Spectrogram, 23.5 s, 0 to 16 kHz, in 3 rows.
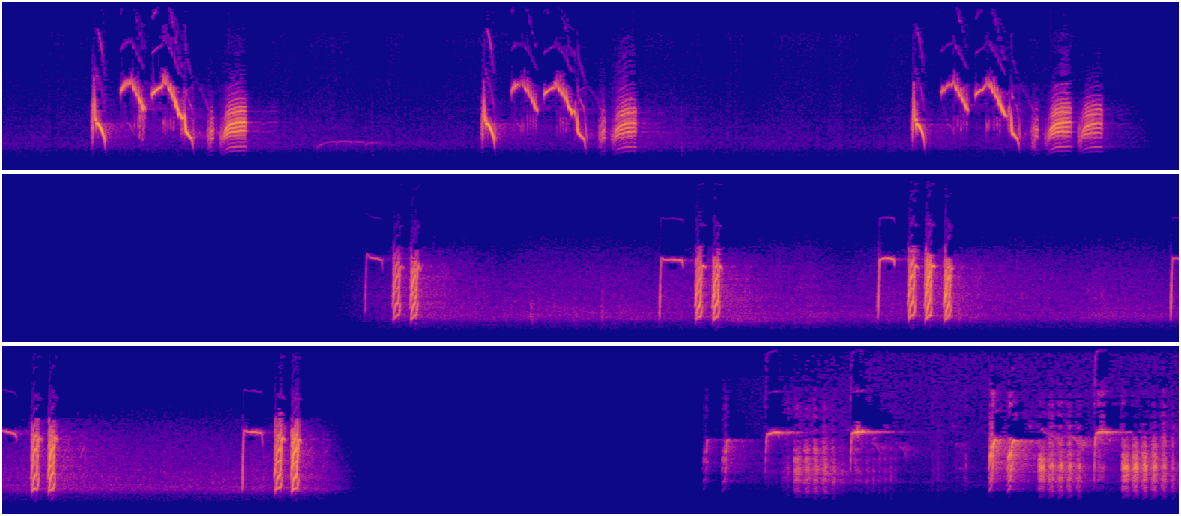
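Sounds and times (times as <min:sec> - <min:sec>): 
Eurasian blue tit calls: 0:00.6 - 0:02.5, 0:03.2 - 0:04.3, 0:06.1 - 0:07.4, 0:10.3 - 0:10.8, 0:12.2 - 0:12.9, 0:13.7 - 0:14.3, 0:15.6 - 0:16.2, 0:17.3 - 0:17.8, 0:20.4 - 0:23.5.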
